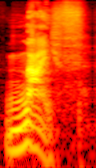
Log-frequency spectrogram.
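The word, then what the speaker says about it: knife: faca em inglês e a pronúncia é naf naf a exemplo de não que eu falei no vídeo passado a essa letra k e silenciosa é uma saia elano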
